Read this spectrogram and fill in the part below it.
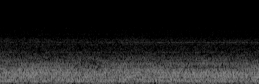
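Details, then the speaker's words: Funmily walking pad with incline, electric motor running at its top speed of 4 mph: steady mid-pitched hum with a light even whir, no grinding or knocking; a little normal running noise. "You can hear it. There's a little bit of noise associated with it."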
